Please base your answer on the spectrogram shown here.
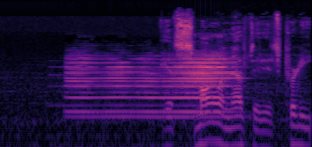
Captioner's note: train horn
